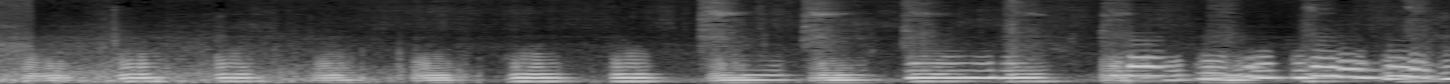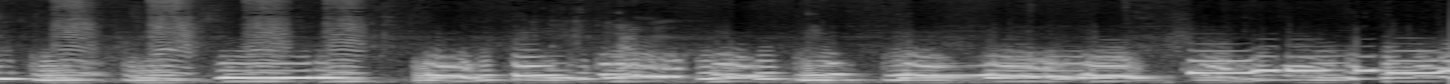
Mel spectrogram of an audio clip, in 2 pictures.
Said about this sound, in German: Wir spielen etwas Modernes, denn auf dem Alphorn lässt sich alles spielen, sagen die Männer, nur eben vielleicht nicht von mir.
